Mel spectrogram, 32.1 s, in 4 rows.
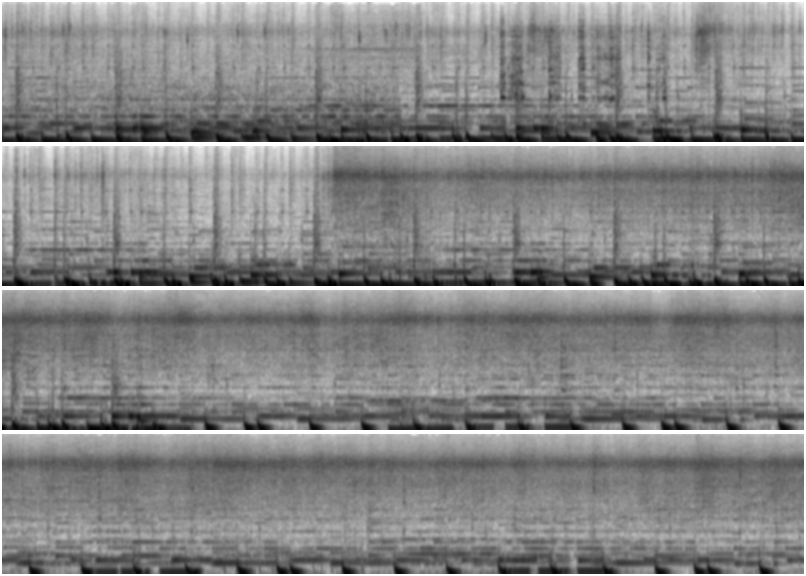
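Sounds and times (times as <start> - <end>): beans sizzling in a hot pan: 0.0 - 32.0
spatula scraping a pan: 5.0 - 7.1.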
